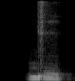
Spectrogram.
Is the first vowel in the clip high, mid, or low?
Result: high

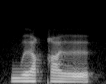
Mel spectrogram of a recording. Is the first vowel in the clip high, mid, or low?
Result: mid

